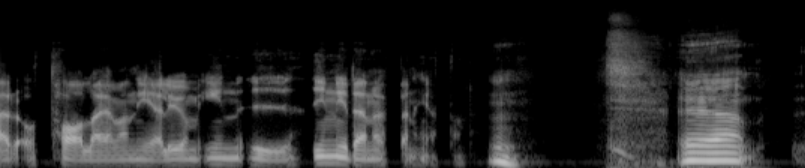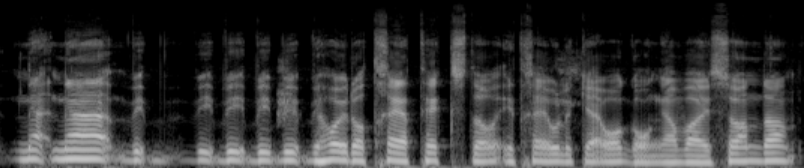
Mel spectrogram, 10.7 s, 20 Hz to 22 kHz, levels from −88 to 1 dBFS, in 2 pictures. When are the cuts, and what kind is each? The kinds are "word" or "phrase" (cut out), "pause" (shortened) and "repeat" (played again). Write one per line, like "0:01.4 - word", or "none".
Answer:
0:02.0 - pause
